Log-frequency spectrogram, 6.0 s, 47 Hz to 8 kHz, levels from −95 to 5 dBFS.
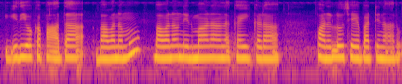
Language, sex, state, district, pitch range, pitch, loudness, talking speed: Telugu, female, Telangana, Nalgonda, 225-240 Hz, 230 Hz, -16 LUFS, 100 wpm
